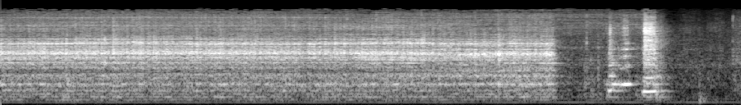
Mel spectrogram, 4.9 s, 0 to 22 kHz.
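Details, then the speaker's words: Teac Nostalgia GF180 turntable in phono mode, no stylus fitted: a steady raspy scraping over a low mains hum. The platter sits up on one side and drags on the stylus protector lodged underneath the turntable. "Nope, I see the problem. The stylus protector is underneath the turntable."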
